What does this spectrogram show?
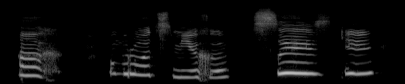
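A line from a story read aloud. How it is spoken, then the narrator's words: Groaning. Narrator (Russian): Мишка застонал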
